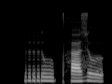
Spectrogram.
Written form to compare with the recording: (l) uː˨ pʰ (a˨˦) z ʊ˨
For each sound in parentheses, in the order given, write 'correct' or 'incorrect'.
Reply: incorrect: r, correct

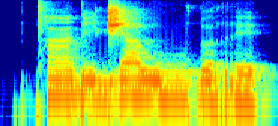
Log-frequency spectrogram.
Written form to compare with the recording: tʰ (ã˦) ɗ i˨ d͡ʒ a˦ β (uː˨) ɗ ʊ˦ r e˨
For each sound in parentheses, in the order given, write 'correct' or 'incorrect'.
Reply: correct, correct

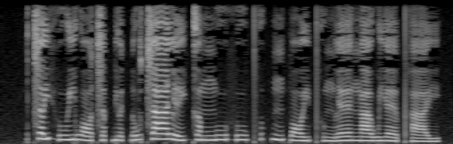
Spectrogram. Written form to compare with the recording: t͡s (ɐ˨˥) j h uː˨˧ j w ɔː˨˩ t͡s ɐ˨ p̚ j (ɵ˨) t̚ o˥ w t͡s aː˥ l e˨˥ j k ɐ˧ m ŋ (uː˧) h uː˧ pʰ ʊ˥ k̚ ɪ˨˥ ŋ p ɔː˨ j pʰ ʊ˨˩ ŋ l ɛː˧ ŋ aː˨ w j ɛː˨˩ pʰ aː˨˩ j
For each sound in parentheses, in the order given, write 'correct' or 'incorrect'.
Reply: incorrect: ɐ˥, correct, correct

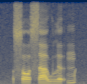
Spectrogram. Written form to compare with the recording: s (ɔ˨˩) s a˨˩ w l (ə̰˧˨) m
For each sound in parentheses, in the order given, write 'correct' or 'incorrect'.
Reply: correct, incorrect: ə̰˧˥

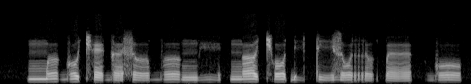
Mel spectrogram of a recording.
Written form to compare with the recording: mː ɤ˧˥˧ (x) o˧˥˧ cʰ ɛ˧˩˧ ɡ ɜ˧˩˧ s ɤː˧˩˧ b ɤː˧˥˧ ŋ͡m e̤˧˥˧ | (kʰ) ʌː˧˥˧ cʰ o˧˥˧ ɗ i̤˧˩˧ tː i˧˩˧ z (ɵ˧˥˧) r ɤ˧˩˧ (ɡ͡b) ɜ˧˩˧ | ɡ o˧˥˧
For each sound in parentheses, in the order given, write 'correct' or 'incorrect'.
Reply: incorrect: ɡ, incorrect: ŋ, incorrect: o˧˥˧, incorrect: k͡p

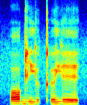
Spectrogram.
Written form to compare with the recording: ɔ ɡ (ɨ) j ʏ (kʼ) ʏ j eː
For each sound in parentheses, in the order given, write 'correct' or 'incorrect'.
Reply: incorrect: i, correct

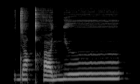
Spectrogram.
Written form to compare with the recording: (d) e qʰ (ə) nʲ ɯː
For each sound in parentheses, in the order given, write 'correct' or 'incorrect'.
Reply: correct, incorrect: ɯ

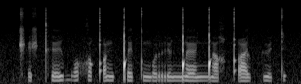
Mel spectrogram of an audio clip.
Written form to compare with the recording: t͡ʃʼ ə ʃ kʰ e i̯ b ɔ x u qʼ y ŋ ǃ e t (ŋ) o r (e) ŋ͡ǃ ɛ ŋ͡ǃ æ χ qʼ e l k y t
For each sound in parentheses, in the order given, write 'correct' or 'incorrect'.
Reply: correct, incorrect: y

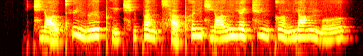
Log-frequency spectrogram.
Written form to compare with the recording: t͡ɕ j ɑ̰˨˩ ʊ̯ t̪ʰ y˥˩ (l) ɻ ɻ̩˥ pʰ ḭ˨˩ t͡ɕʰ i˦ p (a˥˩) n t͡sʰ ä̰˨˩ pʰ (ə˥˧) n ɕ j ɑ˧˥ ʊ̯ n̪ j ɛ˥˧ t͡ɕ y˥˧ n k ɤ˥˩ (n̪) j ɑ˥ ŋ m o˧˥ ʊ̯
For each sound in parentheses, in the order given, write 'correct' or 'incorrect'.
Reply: incorrect: n, correct, incorrect: ə˥, correct

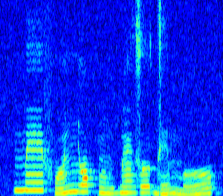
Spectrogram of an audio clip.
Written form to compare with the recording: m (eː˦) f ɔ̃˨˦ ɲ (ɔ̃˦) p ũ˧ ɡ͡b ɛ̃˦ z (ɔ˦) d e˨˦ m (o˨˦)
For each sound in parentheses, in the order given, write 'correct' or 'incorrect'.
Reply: correct, incorrect: ɔ˦, incorrect: o˦, correct

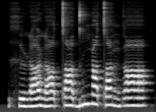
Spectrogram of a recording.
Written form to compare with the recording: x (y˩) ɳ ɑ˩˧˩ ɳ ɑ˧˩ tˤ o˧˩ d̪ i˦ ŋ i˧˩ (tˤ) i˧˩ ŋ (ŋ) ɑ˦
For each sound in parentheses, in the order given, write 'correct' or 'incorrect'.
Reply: correct, correct, incorrect: ɡ

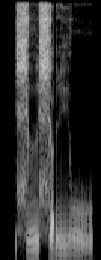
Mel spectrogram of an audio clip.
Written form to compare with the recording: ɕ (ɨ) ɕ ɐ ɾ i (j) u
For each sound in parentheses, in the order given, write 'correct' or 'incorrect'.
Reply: correct, correct

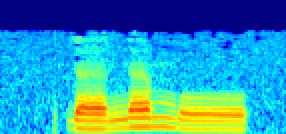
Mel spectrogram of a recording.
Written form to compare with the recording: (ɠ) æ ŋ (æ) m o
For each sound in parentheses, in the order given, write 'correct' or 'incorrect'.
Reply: correct, correct

